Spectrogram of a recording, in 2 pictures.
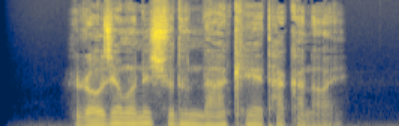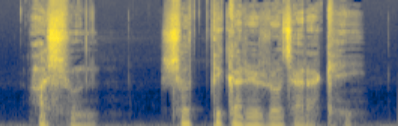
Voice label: Fasting Ad

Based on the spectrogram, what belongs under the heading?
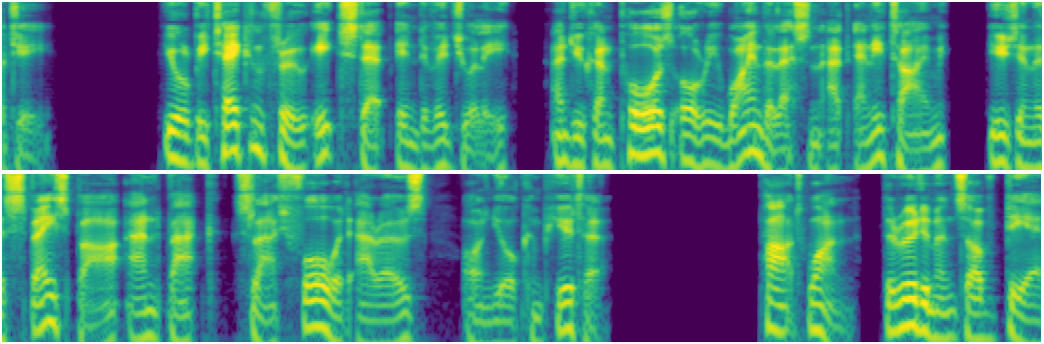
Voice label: E-learning

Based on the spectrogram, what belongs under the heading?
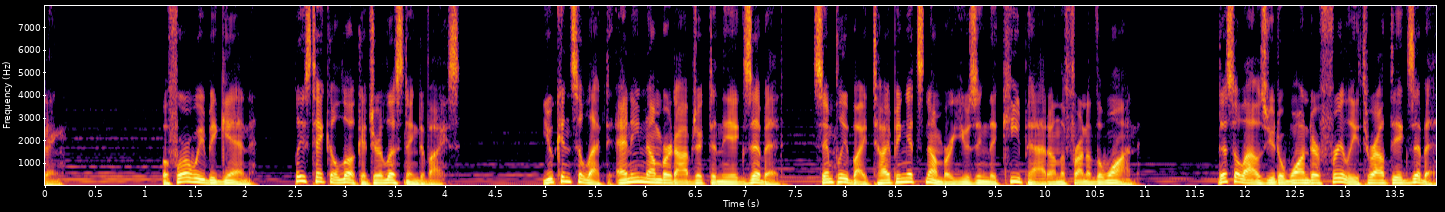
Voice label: Audio Tour

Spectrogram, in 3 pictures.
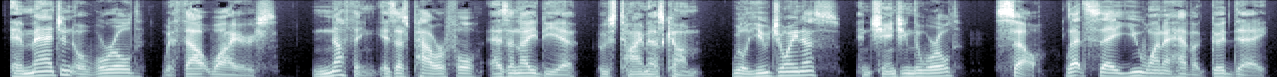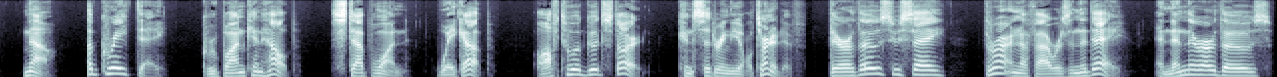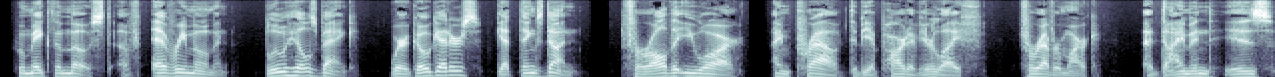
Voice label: Commercial Dry

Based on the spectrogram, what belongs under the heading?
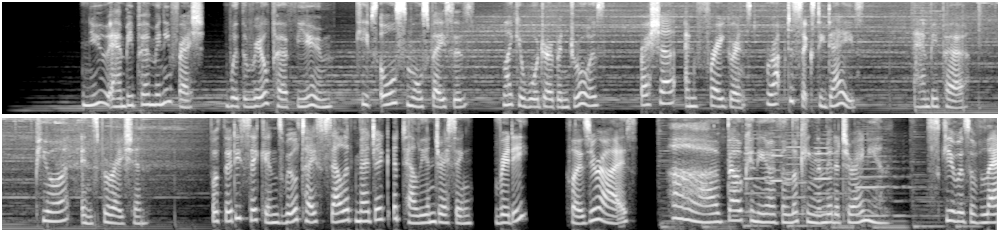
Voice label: NZ Commercial

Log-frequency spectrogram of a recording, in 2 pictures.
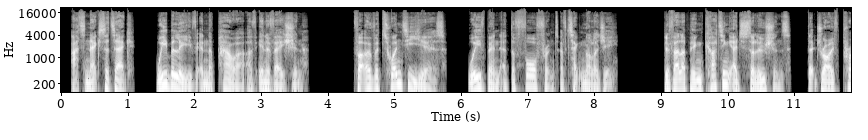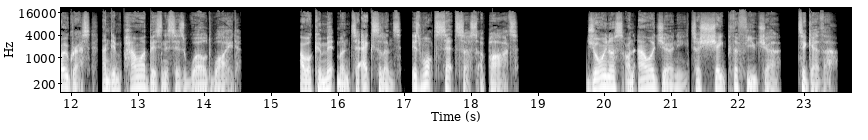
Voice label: Corporate VO British

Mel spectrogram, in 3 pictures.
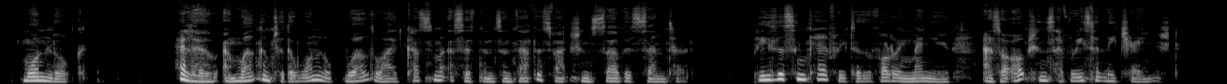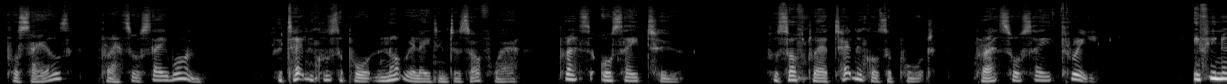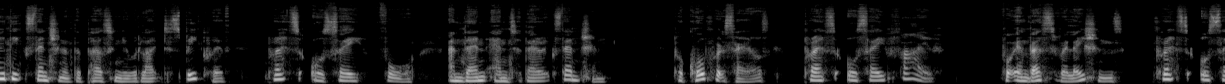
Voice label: telephony; One Look

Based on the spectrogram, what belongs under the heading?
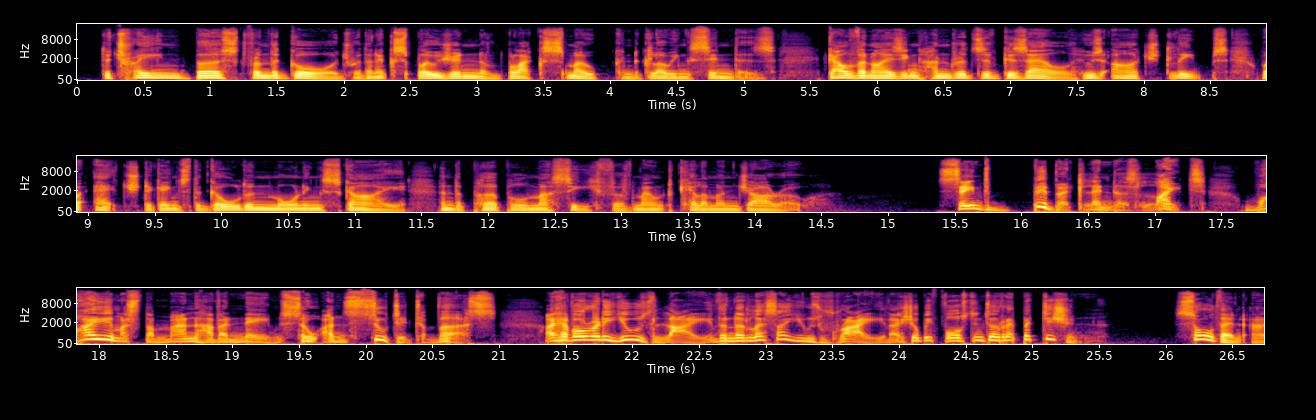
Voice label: audiobook

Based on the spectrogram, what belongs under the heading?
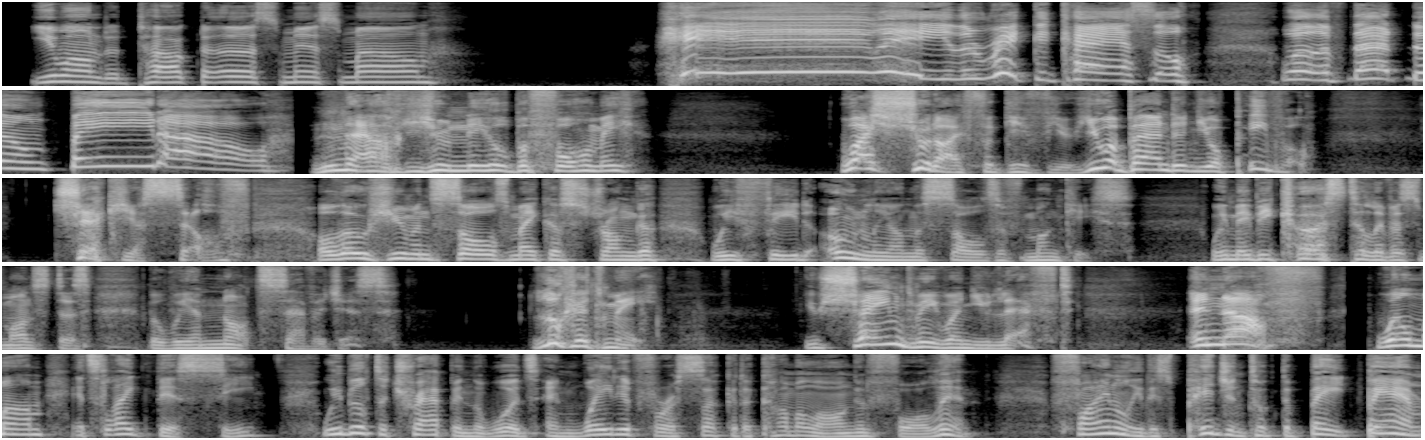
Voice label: Character VO

